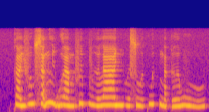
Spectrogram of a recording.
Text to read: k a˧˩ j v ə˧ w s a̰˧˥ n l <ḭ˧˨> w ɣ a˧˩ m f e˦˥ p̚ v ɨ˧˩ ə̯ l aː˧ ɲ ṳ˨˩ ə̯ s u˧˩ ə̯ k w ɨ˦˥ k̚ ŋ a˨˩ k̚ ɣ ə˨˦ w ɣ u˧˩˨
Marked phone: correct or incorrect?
correct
